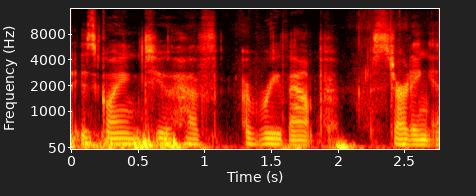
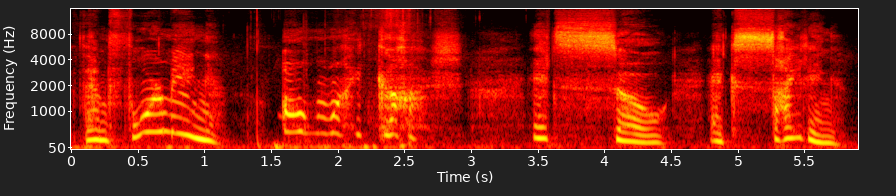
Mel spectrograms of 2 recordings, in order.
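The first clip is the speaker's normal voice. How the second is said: much higher and slow, gushing; beyond excited; 10 semitones higher, much slower than usual. Real, not acted. Gardener gushing over courgettes forming, high slow delight. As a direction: let the delight spill out slowly. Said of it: "I'm just beyond excited right now".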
